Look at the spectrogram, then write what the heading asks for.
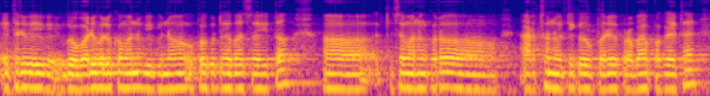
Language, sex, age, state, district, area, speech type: Odia, male, 30-45, Odisha, Khordha, rural, spontaneous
